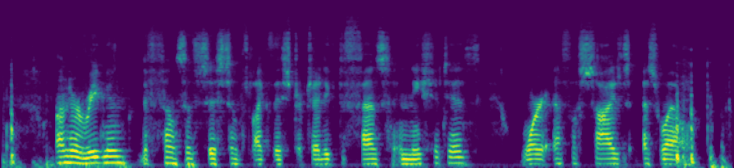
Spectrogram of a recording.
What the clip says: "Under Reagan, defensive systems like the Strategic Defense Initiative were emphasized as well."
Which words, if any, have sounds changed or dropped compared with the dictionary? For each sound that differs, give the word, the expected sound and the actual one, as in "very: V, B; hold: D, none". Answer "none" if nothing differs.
none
